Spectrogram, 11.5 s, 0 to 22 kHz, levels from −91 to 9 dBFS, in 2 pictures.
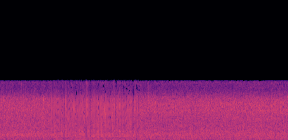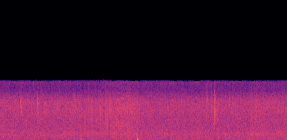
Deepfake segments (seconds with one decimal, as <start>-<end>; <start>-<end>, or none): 1.0-2.8; 7.4-8.0

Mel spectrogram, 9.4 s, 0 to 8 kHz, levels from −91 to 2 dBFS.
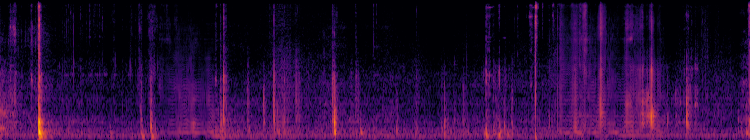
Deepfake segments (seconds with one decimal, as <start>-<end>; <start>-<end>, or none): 2.0-2.7; 7.0-8.3

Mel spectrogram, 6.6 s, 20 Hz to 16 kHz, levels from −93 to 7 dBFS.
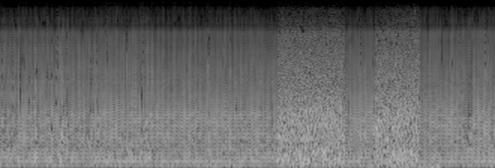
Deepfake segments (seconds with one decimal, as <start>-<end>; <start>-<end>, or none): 0.0-3.7; 4.6-5.0; 5.6-6.6

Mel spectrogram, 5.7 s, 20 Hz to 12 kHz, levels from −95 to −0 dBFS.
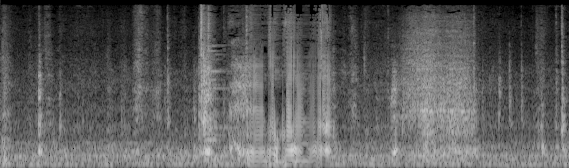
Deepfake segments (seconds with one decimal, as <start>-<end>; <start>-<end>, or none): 2.5-3.3

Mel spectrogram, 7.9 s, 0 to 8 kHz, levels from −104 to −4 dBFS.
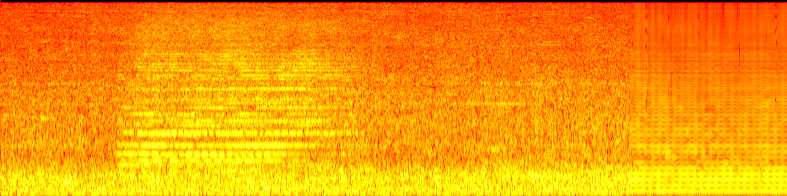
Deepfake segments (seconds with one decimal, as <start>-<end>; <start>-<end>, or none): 6.3-7.9

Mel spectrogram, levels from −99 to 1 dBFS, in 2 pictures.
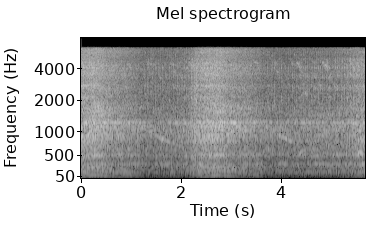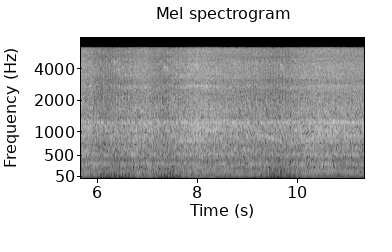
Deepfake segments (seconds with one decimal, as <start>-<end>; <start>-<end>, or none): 1.4-2.6; 5.0-7.8; 8.3-11.3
